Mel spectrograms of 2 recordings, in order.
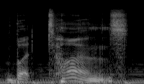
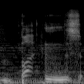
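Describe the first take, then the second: First: A full gap separates the two syllables. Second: The word flows with no break between syllables. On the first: "That would be a space" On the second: "we say buttons"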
